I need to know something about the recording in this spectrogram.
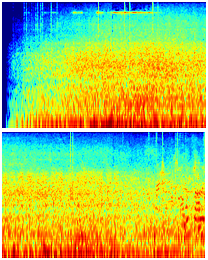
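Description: Steady outdoor road traffic noise from cars, fading in from silence over the first second. Voices of people start to come through near the end.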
